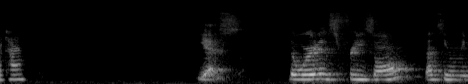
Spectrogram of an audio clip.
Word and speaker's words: frison: The word is frison. That's the only pronunciation.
